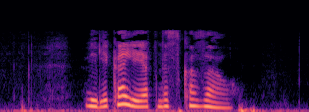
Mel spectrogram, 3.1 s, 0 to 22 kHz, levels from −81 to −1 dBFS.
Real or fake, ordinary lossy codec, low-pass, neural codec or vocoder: fake; MP3, 32 kbps; 7.2 kHz; codec, 16 kHz, 4 kbps, FunCodec, trained on LibriTTS, 50 frames a second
